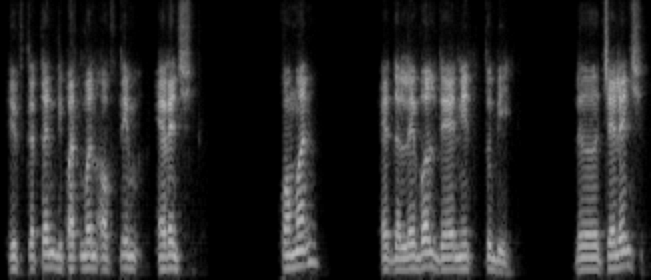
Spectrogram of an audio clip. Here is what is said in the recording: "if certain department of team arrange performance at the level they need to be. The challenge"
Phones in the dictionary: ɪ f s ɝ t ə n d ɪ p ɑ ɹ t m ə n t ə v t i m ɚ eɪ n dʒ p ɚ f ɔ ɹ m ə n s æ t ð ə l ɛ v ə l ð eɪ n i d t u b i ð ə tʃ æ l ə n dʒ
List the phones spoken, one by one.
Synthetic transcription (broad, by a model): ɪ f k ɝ t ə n d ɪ p ɑ t m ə n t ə f t i m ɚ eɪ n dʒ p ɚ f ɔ m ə n ɛ t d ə l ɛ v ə l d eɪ n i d t u b i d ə tʃ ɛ l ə n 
